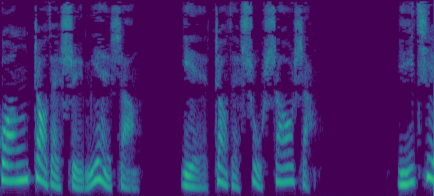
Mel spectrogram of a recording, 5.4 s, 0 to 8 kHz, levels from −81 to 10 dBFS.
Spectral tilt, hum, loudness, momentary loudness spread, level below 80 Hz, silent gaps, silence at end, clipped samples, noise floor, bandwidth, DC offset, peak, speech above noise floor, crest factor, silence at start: -4.5 dB/octave; none; -29 LUFS; 9 LU; -76 dBFS; none; 0 s; under 0.1%; -90 dBFS; 8 kHz; under 0.1%; -10 dBFS; 62 dB; 20 dB; 0 s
